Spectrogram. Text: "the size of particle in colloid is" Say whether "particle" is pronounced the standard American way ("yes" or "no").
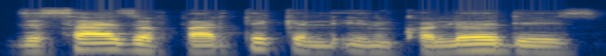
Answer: yes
